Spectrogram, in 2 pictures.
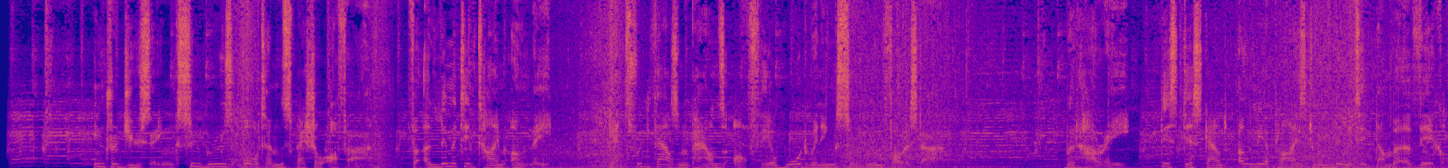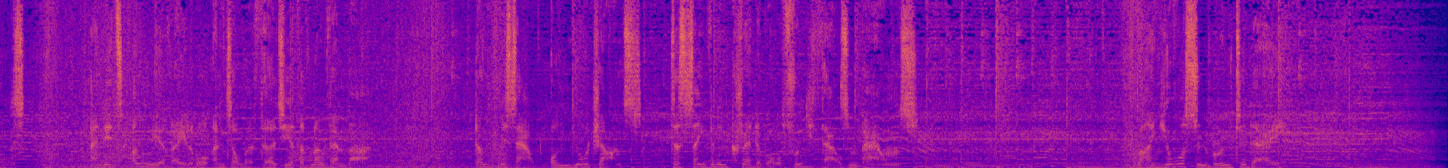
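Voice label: English UK Commercial; GoLocalise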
